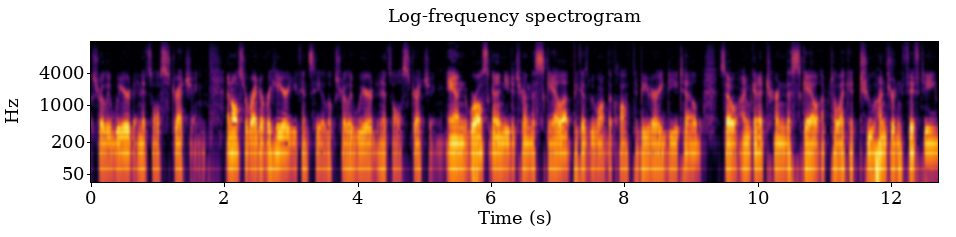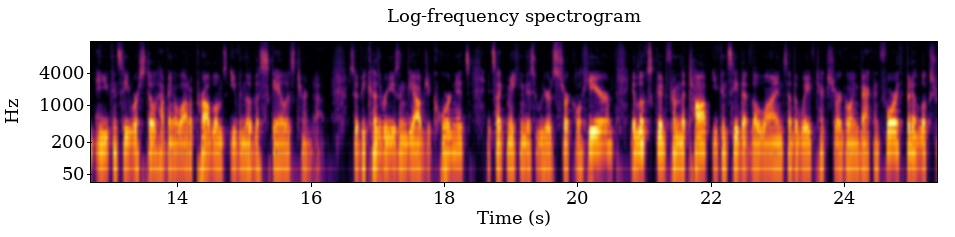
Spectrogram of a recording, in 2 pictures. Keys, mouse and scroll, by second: 0.3 scroll down 3, 0.5-1.6 middle drag, 1.6-2.0 scroll up 3, 2.0 shift+middle click, 4.2 scroll down 4, 4.6 middle click, 5.3 click, 6.2 middle click, 6.5-7.4 scroll up 1, 7.4-11.6 middle drag, 11.6 click, 12.5-14.8 middle drag, 14.8-15.6 scroll up 4, 15.2 shift+middle click, 15.6 shift+middle click, 16.7 click, 17.0 click, 17.6 middle click, 17.9-18.7 scroll up 1, 19.1-19.8 scroll down 6, 19.2 middle click, 19.8-20.9 shift+middle drag, 20.9-23.2 scroll up 4, 23.2 scroll up 1, 23.3-23.7 scroll down 6, 23.7-24.9 shift+middle drag, 24.9-25.4 scroll up 2.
